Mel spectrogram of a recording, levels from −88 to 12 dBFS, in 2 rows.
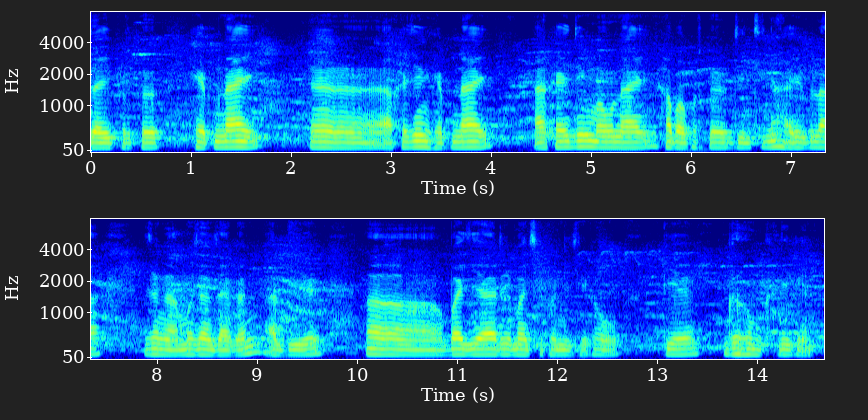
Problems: low volume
